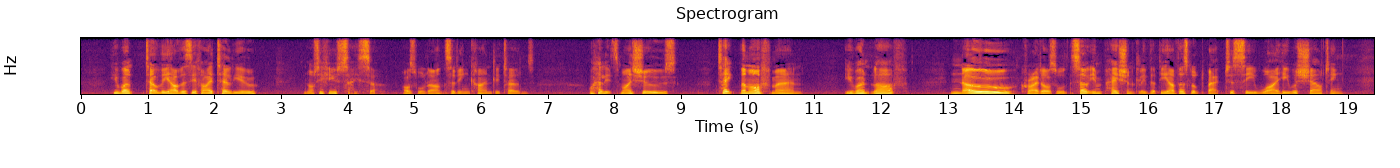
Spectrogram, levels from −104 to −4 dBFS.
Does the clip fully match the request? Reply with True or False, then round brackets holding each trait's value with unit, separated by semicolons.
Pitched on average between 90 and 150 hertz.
True (140 Hz)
